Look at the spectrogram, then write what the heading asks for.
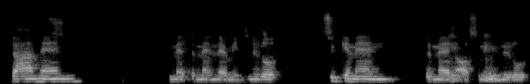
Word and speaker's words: tsukemen: very good oh and another one is uh tsukemen skam in uh it's spelled t-s-u-k-e-m-e-n t-s-u-k-e-m-e-n uh men means noodle you might see a lot of noodles uh like Ramen there means noodle tsukumen the men also means noodle it I'm not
